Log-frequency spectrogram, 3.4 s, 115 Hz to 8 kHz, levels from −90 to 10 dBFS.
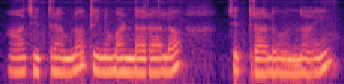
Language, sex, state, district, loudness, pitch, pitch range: Telugu, female, Telangana, Komaram Bheem, -14 LUFS, 220 Hz, 210-230 Hz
